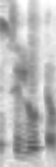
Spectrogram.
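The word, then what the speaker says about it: Psilotum: ठीक है, देखना चाहेंगे कैसा दिखता है सिलोटम? दिखाऊं कुछ इस तरह। ये है बेटा जी आपका सिलोटम। आप बोलेंगे सर इसमें तो अंग्रेजी में पी आ रहा है, पी बेटा साइलेंट है यहाँ पर।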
